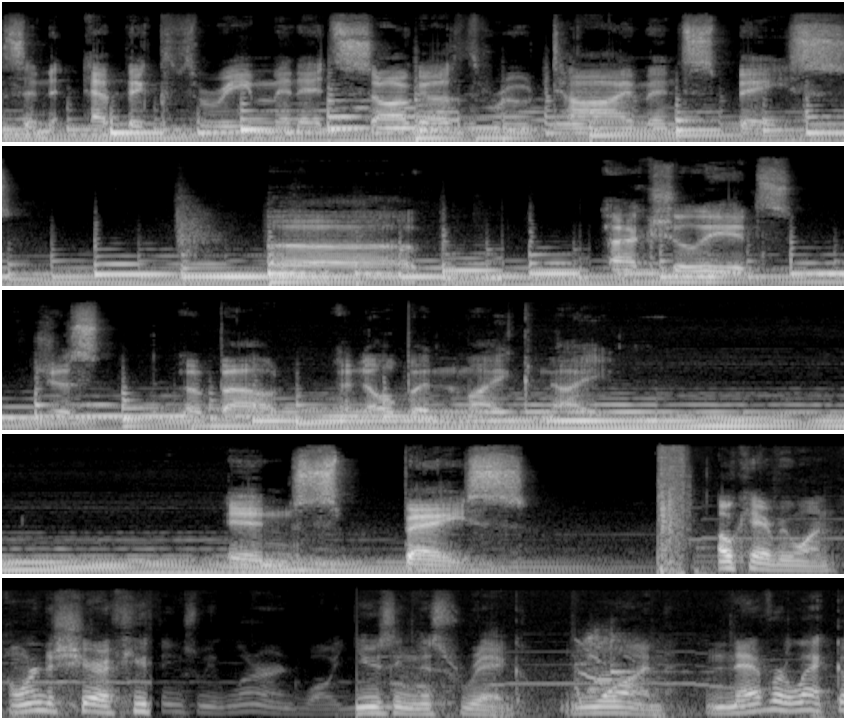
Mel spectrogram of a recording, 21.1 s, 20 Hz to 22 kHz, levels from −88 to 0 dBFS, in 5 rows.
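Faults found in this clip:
17.58–18.61 s: level collapses by about 22 dB, centre content nearly gone, residue left. Likely one channel inverted, mono sum cancelling common signal. Spectrogram: sudden broadband dropout.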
